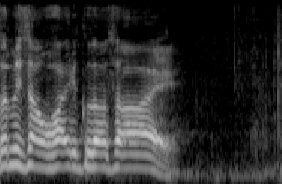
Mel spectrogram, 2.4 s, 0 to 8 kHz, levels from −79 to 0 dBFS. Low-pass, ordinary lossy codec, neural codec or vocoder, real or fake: 7.2 kHz; none; codec, 16 kHz, 8 kbps, FreqCodec, larger model; fake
